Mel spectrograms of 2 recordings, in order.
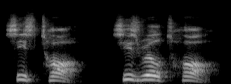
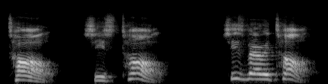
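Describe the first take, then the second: First: "tall" with a quarter of a W for the L. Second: "tall" finished with a full L sound; proper final L. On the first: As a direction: end "tall" with the tongue down, slightly W-like. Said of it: "twenty-five percent of a W sound". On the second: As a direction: lift the tongue for a clear L ending "tall". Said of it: "make the L sound at the end". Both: Shown as a demonstration.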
